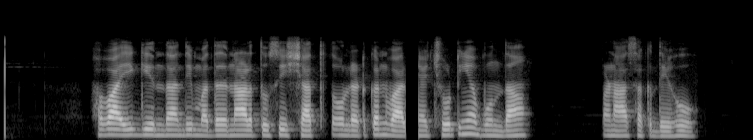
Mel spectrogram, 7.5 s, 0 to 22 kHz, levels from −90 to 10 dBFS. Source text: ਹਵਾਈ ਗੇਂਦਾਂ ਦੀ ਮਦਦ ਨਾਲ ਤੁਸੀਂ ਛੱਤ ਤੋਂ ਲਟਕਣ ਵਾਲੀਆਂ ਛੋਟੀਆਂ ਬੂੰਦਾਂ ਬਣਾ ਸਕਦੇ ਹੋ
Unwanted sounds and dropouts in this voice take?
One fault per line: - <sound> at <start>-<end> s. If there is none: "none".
- dropout at 4.1-4.2 s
